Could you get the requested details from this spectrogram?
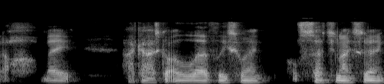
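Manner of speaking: hushed, admiring whisper. Retelling what was said to a friend behind the tee: imitating a whisper. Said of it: "I whispered to you".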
